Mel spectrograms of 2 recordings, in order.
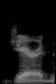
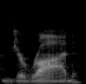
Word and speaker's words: Gerad: And one of the bonuses for Jared Parker is that, and it's Jared, not Gerad, for all of those who don't know how to pronounce names like the radio I was listening to on the way home.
